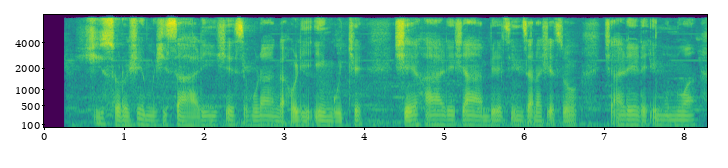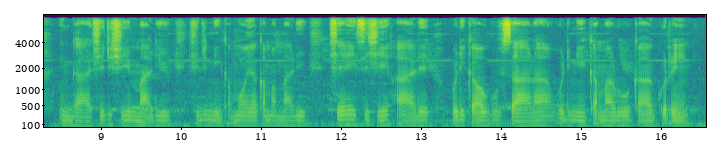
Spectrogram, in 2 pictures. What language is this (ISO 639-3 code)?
myx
